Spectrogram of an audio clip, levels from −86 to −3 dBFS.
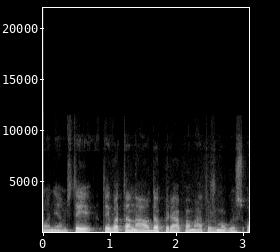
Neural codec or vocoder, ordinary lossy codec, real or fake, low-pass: none; Opus, 16 kbps; real; 10.8 kHz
